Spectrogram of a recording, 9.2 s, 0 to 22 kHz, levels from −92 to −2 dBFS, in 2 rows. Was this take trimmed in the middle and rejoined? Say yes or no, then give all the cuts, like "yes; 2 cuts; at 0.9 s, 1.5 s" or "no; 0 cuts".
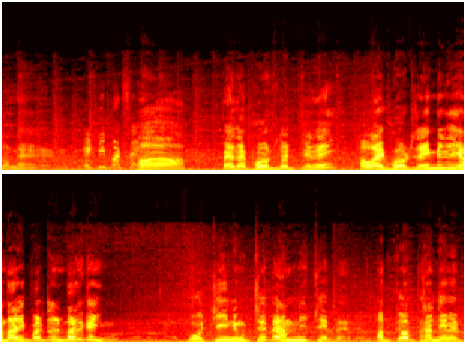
no; 0 cuts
